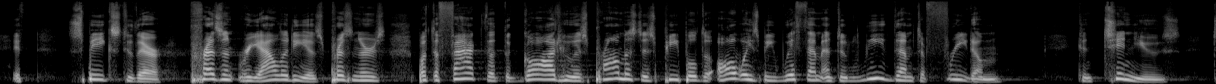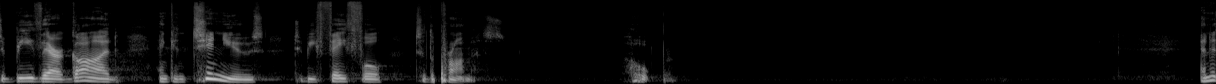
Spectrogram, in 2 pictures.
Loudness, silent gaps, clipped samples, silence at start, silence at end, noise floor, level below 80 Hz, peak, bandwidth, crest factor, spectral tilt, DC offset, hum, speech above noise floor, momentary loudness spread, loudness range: -24 LUFS; none; under 0.1%; 0.15 s; 0 s; -75 dBFS; -72 dBFS; -2 dBFS; over 20 kHz; 24 dB; -4.5 dB/octave; under 0.1%; none; 51 dB; 15 LU; 19 LU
